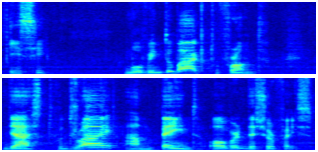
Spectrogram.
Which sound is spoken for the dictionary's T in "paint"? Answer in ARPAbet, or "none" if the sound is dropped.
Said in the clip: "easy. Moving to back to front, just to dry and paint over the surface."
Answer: T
